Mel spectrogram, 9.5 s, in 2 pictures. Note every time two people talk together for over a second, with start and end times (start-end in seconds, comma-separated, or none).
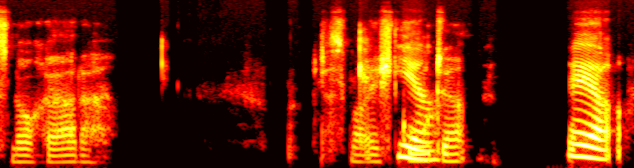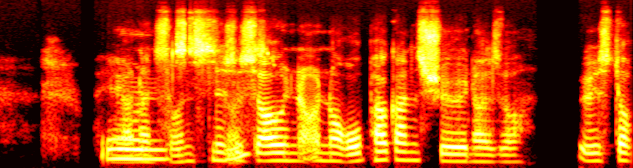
5.6-6.9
